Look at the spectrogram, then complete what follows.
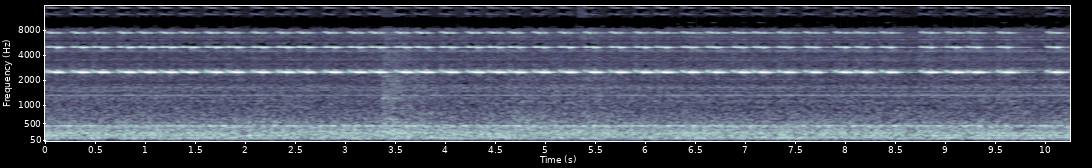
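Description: Steady high-pitched electronic whine from a Biobase BBS-V1300 laminar flow cabinet with its UV sterilising lamp running. The whine pulses in a fast, even rhythm over a low steady hum.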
